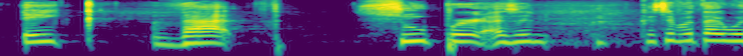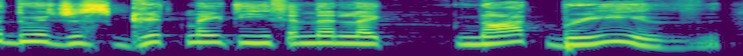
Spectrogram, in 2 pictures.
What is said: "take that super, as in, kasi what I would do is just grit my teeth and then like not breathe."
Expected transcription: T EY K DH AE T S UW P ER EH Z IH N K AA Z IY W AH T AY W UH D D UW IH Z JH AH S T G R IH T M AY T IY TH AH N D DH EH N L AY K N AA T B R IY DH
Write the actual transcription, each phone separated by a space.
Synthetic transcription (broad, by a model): T EY K DH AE T S UW P ER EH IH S K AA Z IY W AH T AY W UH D D UW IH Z JH AH S T G R IH T M AY T IY TH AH N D DH EH N L AY K N AA T B R IY DH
